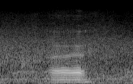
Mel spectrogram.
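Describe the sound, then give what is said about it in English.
Rain falls outdoors as a steady, even hiss throughout, briefly overlapped midway by a short voiced sound from a person. “It's raining, guys.”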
